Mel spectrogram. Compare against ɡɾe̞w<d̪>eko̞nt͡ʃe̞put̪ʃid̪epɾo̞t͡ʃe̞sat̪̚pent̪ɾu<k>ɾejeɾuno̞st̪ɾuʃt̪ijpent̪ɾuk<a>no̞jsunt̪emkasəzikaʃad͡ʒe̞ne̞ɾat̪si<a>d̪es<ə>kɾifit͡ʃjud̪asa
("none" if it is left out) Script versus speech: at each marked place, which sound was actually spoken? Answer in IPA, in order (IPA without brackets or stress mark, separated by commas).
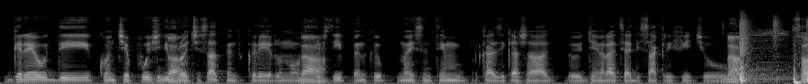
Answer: d̪, k, ə, a, a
